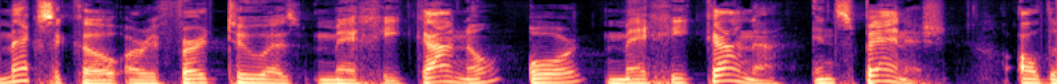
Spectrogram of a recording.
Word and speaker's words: Mexicano: Did you notice that the X in Mexicano is pronounced as H? While X is usually pronounced as X inflexible, it is pronounced as a throaty H in the words Mexico, Mexicano, and Oaxaca, which is a state in Mexico. So, can you try saying Mexicano? It is called Mexicano. The other thing that you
